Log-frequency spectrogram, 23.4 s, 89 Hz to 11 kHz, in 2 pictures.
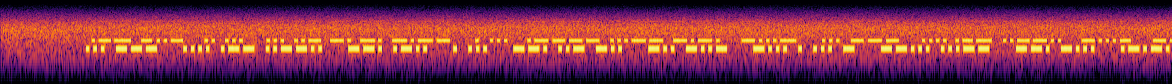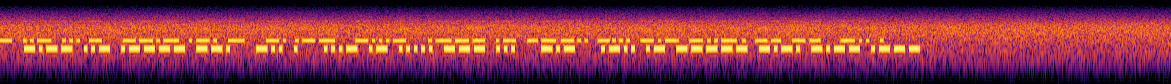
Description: Morse code, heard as two keyed tones, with radio static. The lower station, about 32 wpm, 690 Hz: SO HW? GL ES GUD DX BEST 73 GB <AR> YU1G DE VA5OS K LA0CYJ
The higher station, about 34 wpm, 1080 Hz: WX IS SUNNY ES 13C <BT> SO HW? <BT> MUST QRT NW <BT> JA8BK/MM DE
